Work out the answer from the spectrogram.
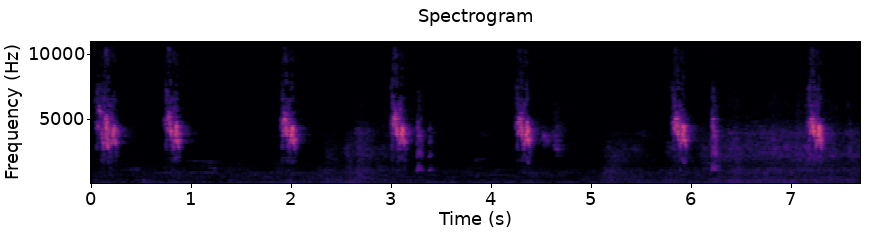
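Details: Sparrow calls as a series of seven sharp chirps at uneven intervals of about one second, some with faint echoing notes, over soft low background sound.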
